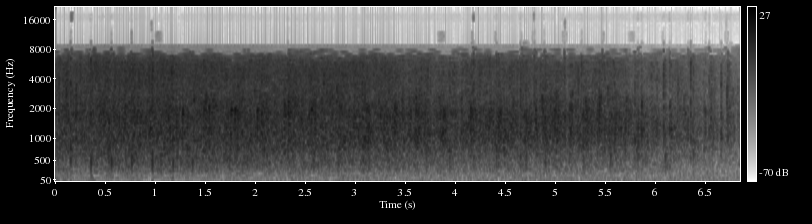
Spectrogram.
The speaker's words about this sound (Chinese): 请在热烈的掌声恭请师父开始。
